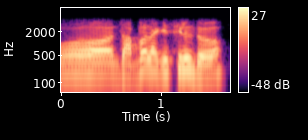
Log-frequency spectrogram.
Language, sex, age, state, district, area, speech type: Assamese, male, 45-60, Assam, Nagaon, rural, conversation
